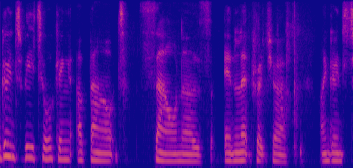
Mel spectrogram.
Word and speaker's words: sauna: I wonder if you're a sauna fan. Do you go and have saunas? I'm using the Finnish pronunciation, sauna. Um, in England, we say sauna, but I actually grew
